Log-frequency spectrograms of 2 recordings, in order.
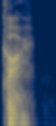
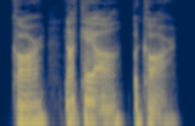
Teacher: It is not silent, it is not weak, it is fully pronounced. Your tongue moves slightly back, your mouth stays relaxed, and the sound comes from inside, not from the lips. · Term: American R sound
